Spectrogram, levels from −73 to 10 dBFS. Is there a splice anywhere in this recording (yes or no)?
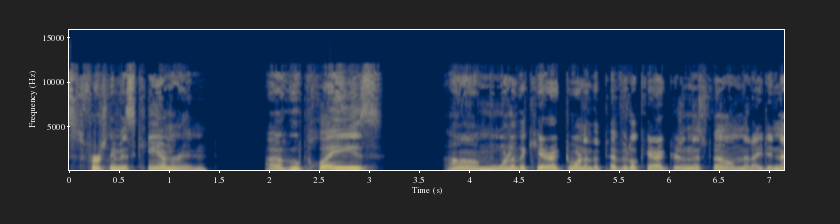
no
